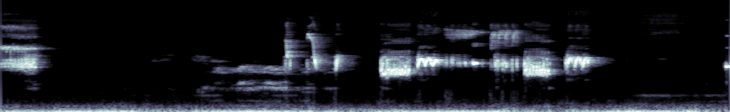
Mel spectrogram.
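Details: Orange-headed thrush song, a recording used to coax a silent caged bird into singing. A short high note opens, then loud buzzy and whistled phrases around the middle, with bursts of rapid rattling notes and a low steady hum beneath.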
